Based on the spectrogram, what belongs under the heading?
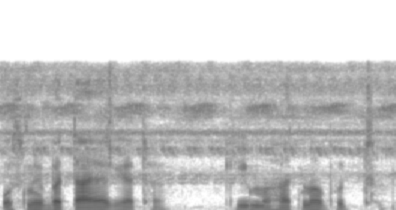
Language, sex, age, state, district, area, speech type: Hindi, male, 18-30, Madhya Pradesh, Jabalpur, urban, spontaneous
